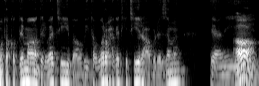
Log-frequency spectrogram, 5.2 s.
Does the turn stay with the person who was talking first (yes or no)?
yes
